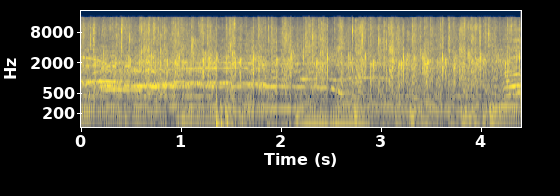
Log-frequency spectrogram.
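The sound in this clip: Audience applause welcoming a comedian to the stage at a stand-up show: steady dense clapping through the whole stretch, with some voices mixed into the crowd noise.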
